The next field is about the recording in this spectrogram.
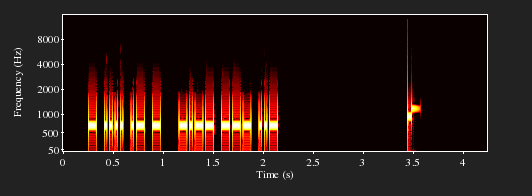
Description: Morse code, heard as a keyed tone, about 44 wpm, 700 Hz. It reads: THAT YOU
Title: Sets of 2 Words 45wpm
